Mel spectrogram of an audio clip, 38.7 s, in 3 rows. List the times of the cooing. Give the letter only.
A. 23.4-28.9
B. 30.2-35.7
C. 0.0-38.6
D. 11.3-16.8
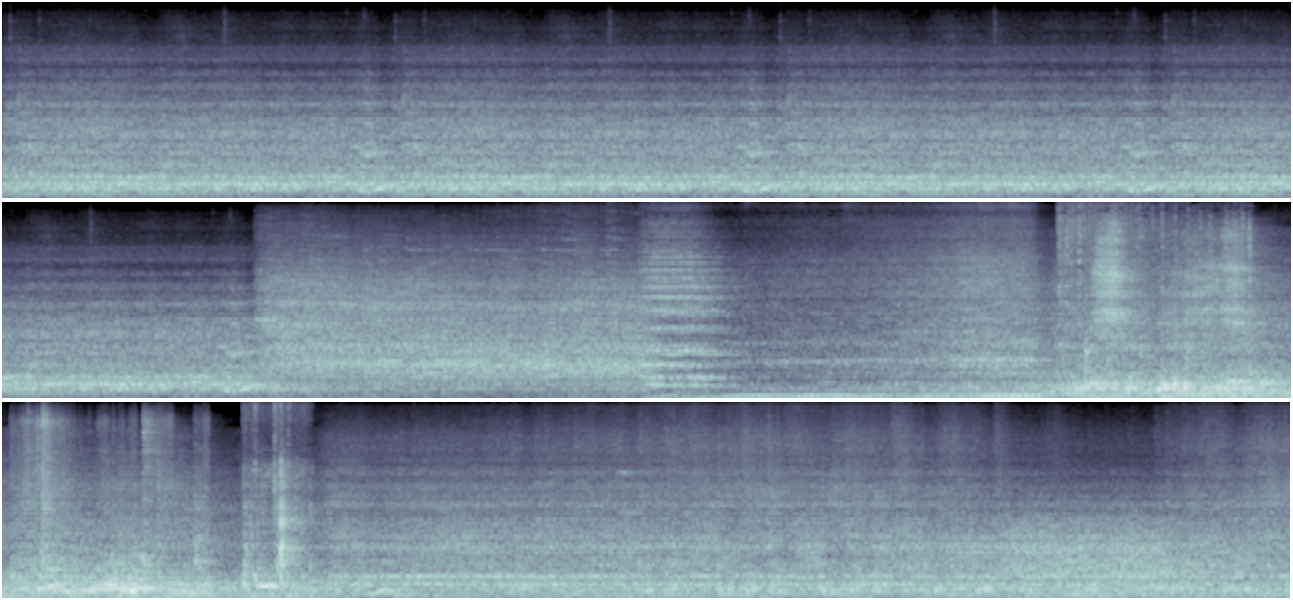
A.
